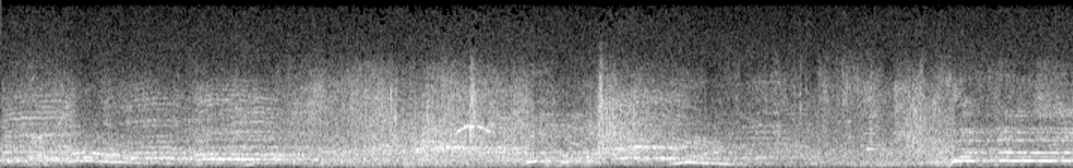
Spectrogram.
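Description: Ice skates scrape across the ice.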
